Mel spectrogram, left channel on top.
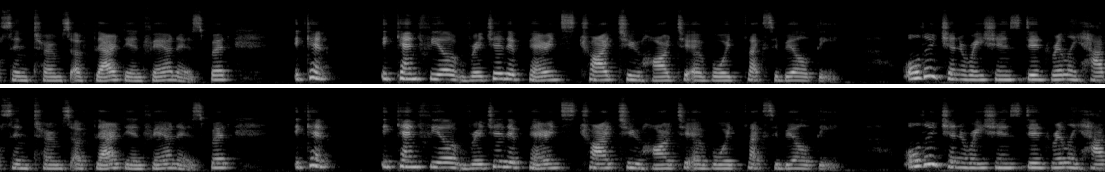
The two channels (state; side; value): normal; both; correlation 0.63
